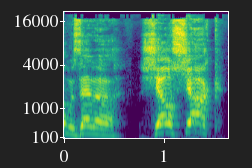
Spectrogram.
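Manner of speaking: ordinary delivery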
